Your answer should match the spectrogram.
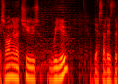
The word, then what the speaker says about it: Ryu: Okay, so I'm going to choose Ryu. Yes, that is the correct pronunciation, apparently.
